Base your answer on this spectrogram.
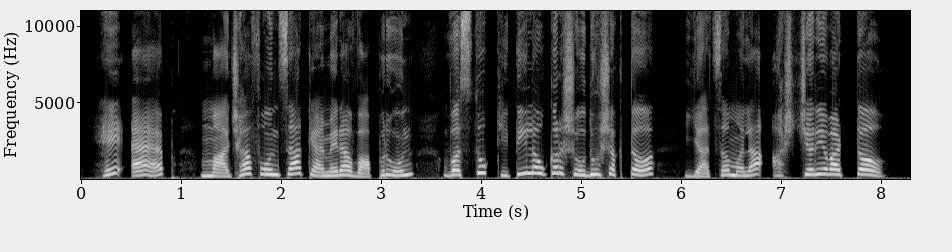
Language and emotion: Marathi, surprised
